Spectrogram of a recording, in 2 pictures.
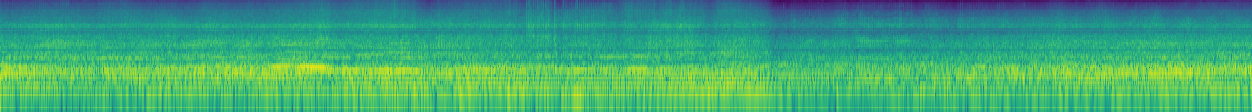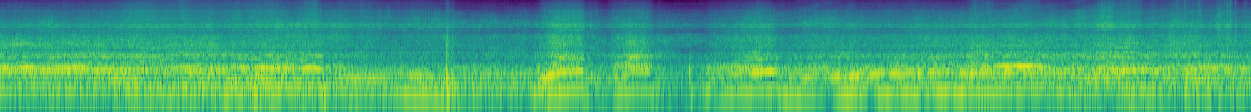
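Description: Race car engines roar loudly, revving up and down.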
